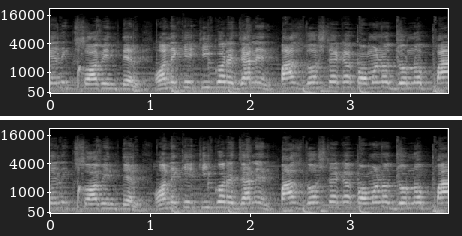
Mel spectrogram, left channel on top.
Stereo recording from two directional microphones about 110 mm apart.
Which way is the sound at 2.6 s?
25° right (ahead or behind).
